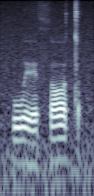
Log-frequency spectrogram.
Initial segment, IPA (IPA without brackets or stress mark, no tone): w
